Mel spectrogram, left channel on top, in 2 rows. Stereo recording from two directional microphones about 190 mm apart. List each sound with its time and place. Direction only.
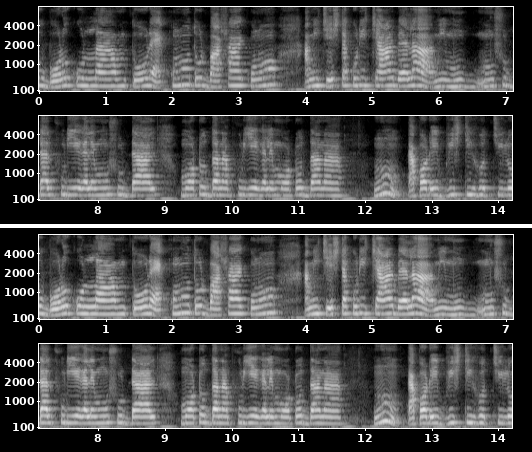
0.2 s a woman's voice: 5° right (ahead or behind)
